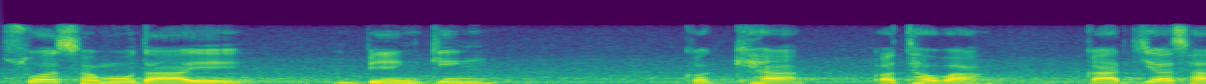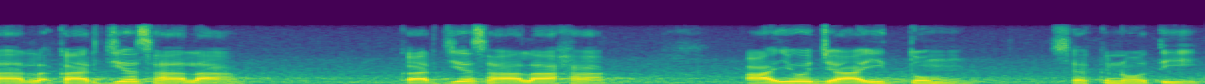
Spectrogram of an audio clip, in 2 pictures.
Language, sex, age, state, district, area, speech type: Sanskrit, male, 18-30, Odisha, Balangir, rural, spontaneous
